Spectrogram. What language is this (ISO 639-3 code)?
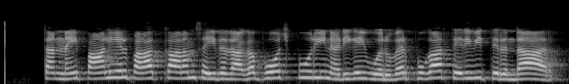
tam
